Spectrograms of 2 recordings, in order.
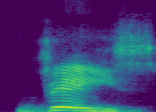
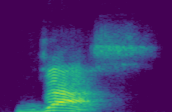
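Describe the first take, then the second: First: It is said with an American accent. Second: It is said with a British accent.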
